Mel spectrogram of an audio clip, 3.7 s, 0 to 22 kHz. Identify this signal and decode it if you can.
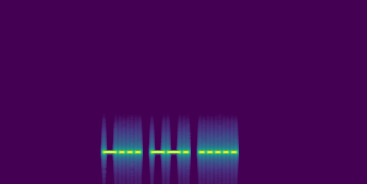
Morse code, heard as a keyed tone, about 30 wpm, 700 Hz. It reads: BG5
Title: Callsign Prefixes for Top 100 DXCC - 30wpm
